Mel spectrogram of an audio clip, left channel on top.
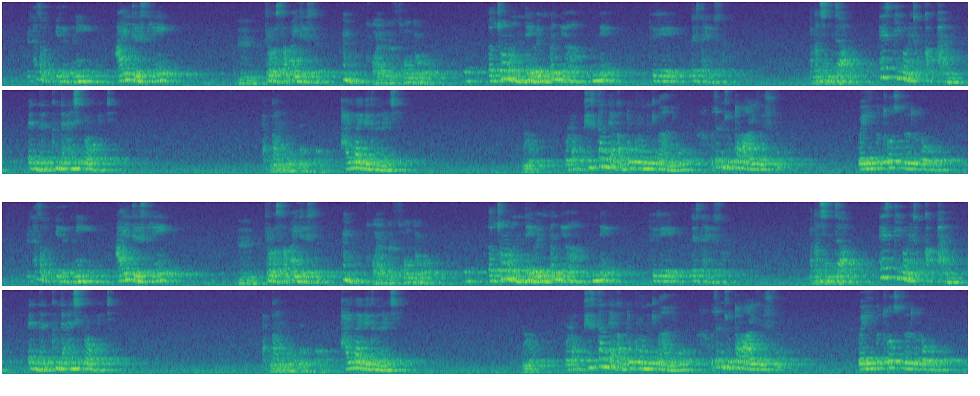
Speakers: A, on the right (about 80°); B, on the left (about 80°).
A: 그걸 찾아봤지. 그랬더니 아이드레스래.
B: 음.
A: 들어봤어? 아이드레스? 응.
B: 어, 아이들에서 처음 들어봐.
A: 뭐? 나도 처음 알았는데 외국 밴드야. 근데 되게 내 스타일이었어.
B: 오,
A: 약간 진짜 페스티벌에 적합한 밴드? 근데 안 시끄러운 거 있지. 약간
B: 오, 그렇구나. 어,
A: 바이바이 배드맨 알지?
B: 몰라.
A: 몰라? 비슷한데 약간 또 그런 느낌은 아니고. 어쨌든 좋더라, 아이들스. 웨이브 투어스도 들어보고.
